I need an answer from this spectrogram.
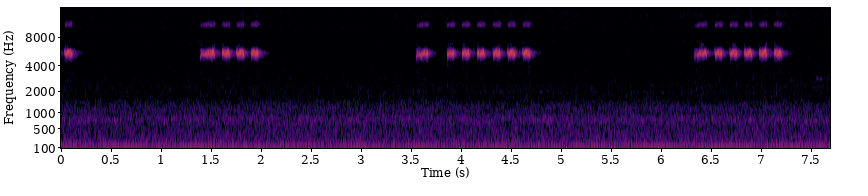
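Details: Indoor cricket by a window's small plant corner at daybreak in summer, heard but not seen; clusters of five or six shrill, ringing pulses come in bursts separated by quiet gaps, over a constant low hum.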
